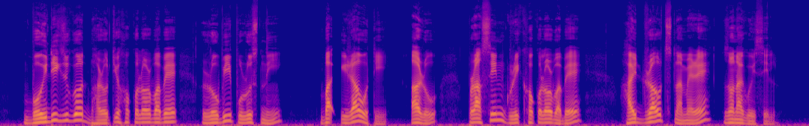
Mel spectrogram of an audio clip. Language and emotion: Assamese, neutral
